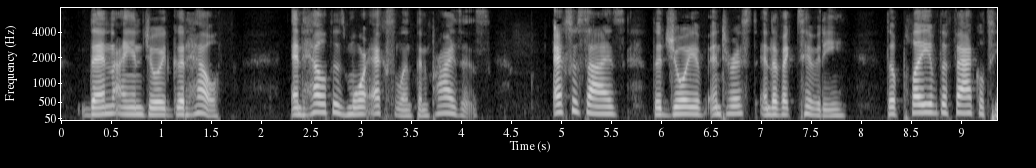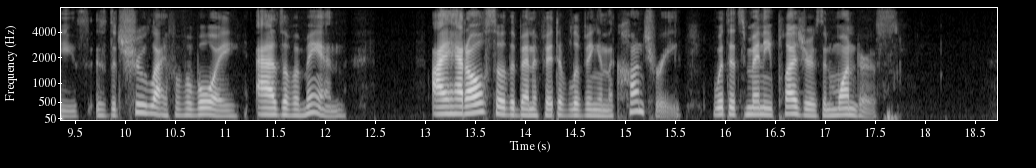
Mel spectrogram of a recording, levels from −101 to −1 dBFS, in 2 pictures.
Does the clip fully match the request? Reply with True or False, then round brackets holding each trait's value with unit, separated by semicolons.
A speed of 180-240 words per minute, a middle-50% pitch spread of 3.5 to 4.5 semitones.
False (165 wpm; 3.8 semitones)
